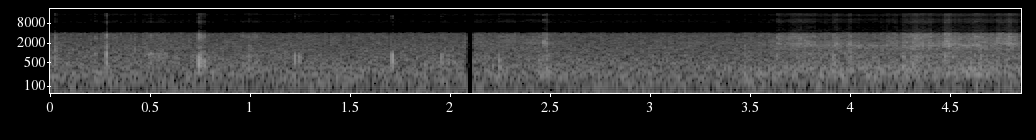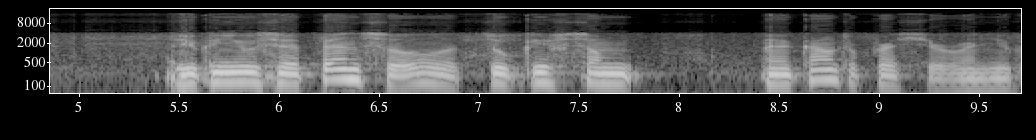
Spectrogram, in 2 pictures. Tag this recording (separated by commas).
Speech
